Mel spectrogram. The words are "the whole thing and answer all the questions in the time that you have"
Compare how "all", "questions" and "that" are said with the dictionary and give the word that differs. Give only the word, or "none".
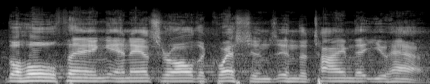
none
